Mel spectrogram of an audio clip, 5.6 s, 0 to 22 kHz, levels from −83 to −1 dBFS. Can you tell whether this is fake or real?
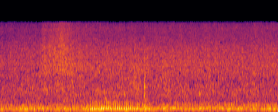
real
